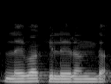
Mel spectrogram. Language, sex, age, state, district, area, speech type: Manipuri, male, 45-60, Manipur, Bishnupur, rural, spontaneous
